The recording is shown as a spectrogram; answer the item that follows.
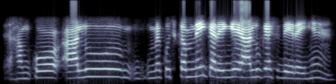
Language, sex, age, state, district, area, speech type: Hindi, female, 60+, Madhya Pradesh, Jabalpur, urban, conversation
